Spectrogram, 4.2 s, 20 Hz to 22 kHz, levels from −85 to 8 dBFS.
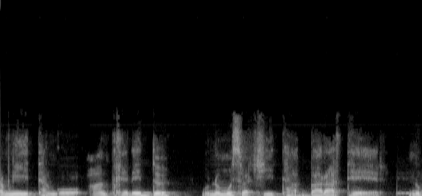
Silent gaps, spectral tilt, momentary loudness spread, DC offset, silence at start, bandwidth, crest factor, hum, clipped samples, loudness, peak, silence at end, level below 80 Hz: none; -7 dB/octave; 9 LU; under 0.1%; 0 s; 9.4 kHz; 18 dB; none; under 0.1%; -21 LUFS; -4 dBFS; 0 s; -44 dBFS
